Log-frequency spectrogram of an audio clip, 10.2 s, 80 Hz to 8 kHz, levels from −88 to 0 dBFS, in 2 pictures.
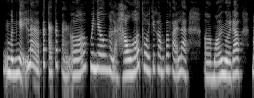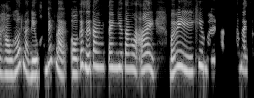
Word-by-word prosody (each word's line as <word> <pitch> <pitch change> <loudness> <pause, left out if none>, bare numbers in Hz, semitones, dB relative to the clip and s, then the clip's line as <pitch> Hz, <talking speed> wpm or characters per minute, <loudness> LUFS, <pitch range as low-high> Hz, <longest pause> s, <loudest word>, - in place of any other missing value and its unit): mình 250 -1 +3
nghĩ 240 - +1
là 380 -2 +1
tất 390 - -1
cả - - -2
các 380 -1 -5
bạn 230 -2 -7
ở 245 +7 -1
Quy 340 - +1
Nhơn 310 -1 +1
là 270 -4 -3
hầu 235 +2 +4
hết 285 +9 +1
thôi, 320 -5 -1
chứ 320 - -9
không 295 -4 -5
có 310 - -2
phải 250 -6 -4
là, 265 -2 -2 0.3
ờ, 210 0 -5
mọi 210 +2 +1
người 235 -2 +4
đâu, 250 +3 +2 0.2
mà 265 -3 -4
hầu 240 -1 +1
hết 350 +10 0
là 315 - 0
đều 235 +1 +4
không 300 +5 -7
biết 450 +6 -1
là, 250 -8 +2
ờ, 255 0 +1
các 375 0 +1
sĩ 320 - +5
Tăng 345 -2 +1
Tăng 340 -1 +2
Duy 340 - +2
Tân 325 -1 +1
là 300 -2 +1
ai. 320 -2 +3 0.3
Bởi 250 +3 +1
vì 315 -6 +3
khi 375 +7 0
mà - - -4 0.6
anh 330 +1 -12
này 290 -2 -1
290 Hz, 270 wpm, -23 LUFS, 245-335 Hz, 0.6 s, sĩ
